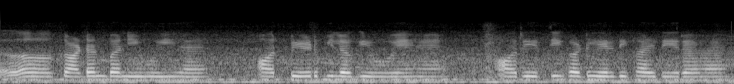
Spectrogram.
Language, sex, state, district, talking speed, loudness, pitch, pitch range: Hindi, female, Chhattisgarh, Raipur, 155 wpm, -16 LUFS, 185 Hz, 120-190 Hz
